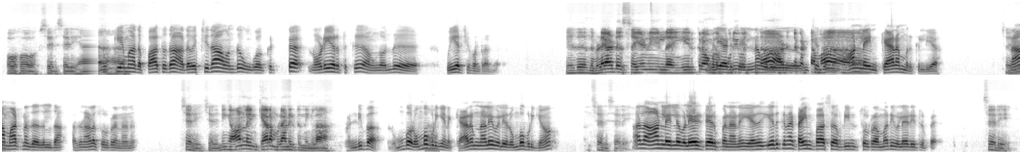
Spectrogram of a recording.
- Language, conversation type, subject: Tamil, podcast, ஆன்லைன் மூலங்களின் நம்பகத்தன்மையை நீங்கள் எப்படி மதிப்பீடு செய்கிறீர்கள்?
- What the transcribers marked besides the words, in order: static; distorted speech; tapping; in English: "ஆன்லைன் கேரம்"; in English: "ஆன்லைன் கேரம்"; other noise; in English: "டைம் பாஸ்"; mechanical hum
